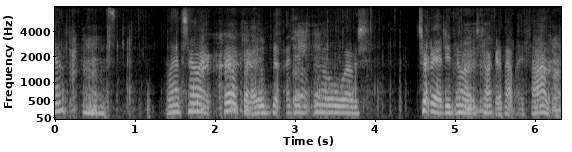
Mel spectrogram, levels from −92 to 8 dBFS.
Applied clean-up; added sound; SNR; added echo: neural mask model RNNoise.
